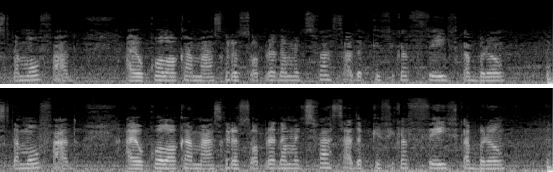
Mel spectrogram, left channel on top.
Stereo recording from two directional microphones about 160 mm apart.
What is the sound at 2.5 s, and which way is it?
A man's voice, centre (ahead or behind).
